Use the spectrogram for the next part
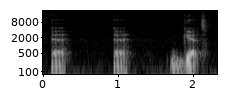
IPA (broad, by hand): ɛ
